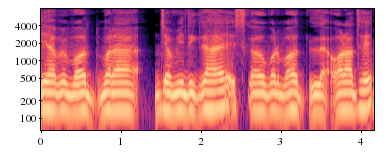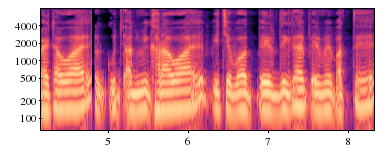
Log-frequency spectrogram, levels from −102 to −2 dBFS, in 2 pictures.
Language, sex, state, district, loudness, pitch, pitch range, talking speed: Hindi, male, Uttar Pradesh, Hamirpur, -13 LUFS, 140 Hz, 135-145 Hz, 225 wpm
